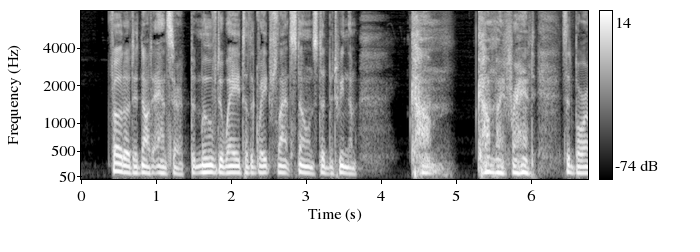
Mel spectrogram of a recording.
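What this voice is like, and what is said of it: Usual voice. Nothing is said of it.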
